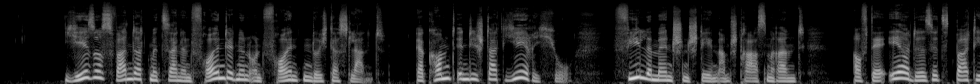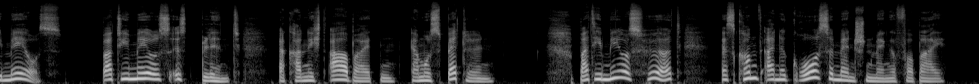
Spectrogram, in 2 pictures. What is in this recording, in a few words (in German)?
Sprecherensemble; TonCollage; Koln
